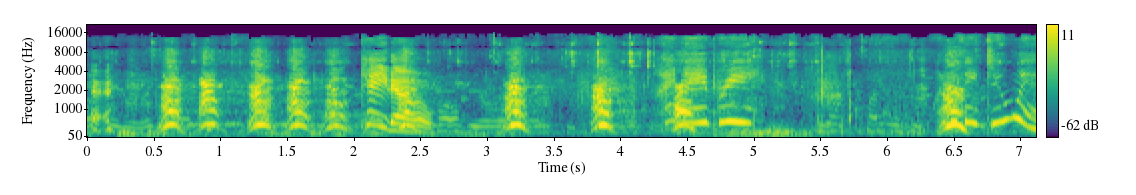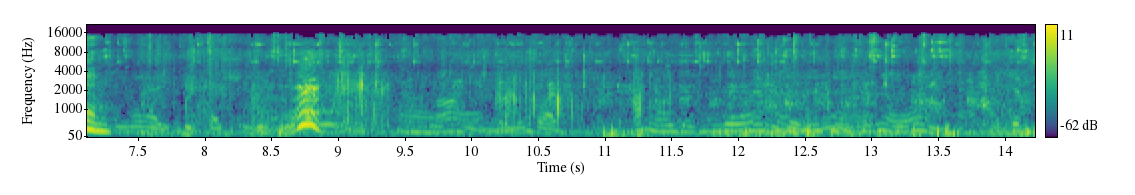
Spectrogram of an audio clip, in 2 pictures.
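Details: Kaido, a dog at a dog park, barks to invite other dogs to chase him: a burst of sharp, evenly spaced barks in the first five seconds, then a woman talking over quieter park background.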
